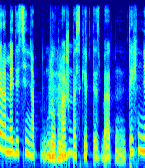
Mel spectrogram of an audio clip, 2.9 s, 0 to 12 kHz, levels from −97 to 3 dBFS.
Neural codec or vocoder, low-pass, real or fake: none; 10.8 kHz; real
